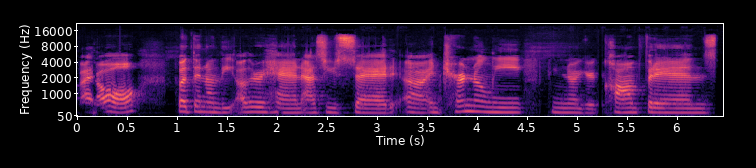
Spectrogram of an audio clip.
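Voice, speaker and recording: A woman's voice: medium pitch, steady tone, unhurried, fairly bright tone. A woman hosting a podcast, talking in a loose conversational way with frequent restarts. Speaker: podcast host. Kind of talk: casual interview chat.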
